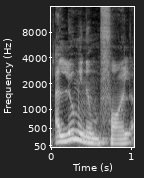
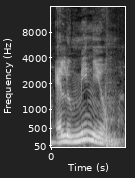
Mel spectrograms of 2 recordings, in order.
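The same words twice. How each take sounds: First: "aluminum" said the American way, without the second I; American pronunciation. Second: "aluminium" said with stress on MIN, ending in ee-um; pronouncing the I. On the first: Streamer demonstrating the American word, American pronunciation. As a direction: say "aluminum" with stress on LU, ending in num. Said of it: "Americans always say aluminum". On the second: Streamer correcting Americans on the word, I pronounced. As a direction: say "aluminium" with every syllable, the second I sounded. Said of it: "because there's an I in there". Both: Shown as a demonstration.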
